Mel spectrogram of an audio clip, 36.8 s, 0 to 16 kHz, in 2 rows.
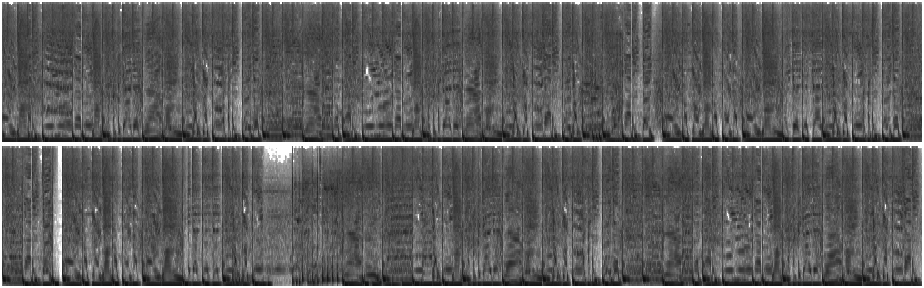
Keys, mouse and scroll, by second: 11.6 alt+Tab, 12.4 click, 13.2 c, 13.4 alt+Tab, 14.2 v, 15.2 click, 18.2 alt+Tab, 19.2 click, 20.0 alt+Tab, 20.6 click, 22.0 v, 22.8 click, 27.8 Left, 30.0 ctrl+t, 30.4 click, 31.3 Return, 33.6 s, 36.6 click.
